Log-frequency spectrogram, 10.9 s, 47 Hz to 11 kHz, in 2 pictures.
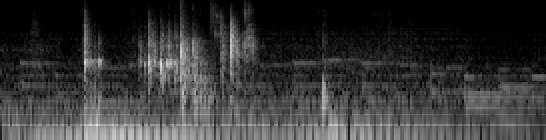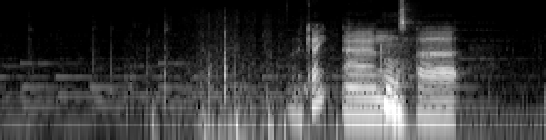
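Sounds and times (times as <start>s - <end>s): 
dice rolled onto a wooden table during a betting game: 0.8s - 2.6s
speech: 8.6s - 10.1s.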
